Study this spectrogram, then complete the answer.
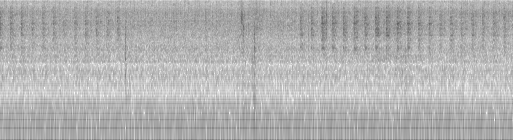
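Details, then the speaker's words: GM truck whose oil cooler quick-connect hose atop the filter adapter came loose and seized the engine: after getting it running, a heavy regular knock about three per second under idle, bottom-end damage from oil starvation. "running it's running but it don't sound too good hurting my ears"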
